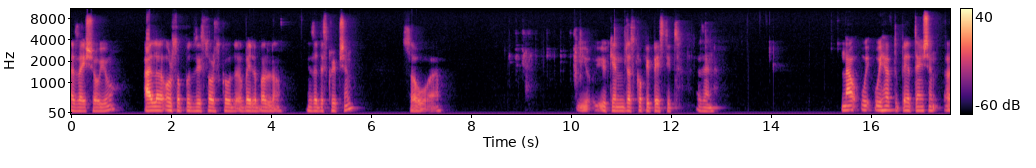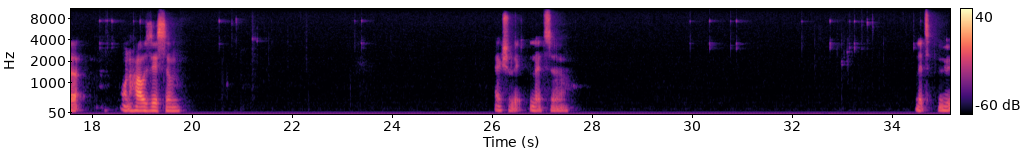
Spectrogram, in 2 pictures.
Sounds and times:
Speech: 0.0s - 5.7s, 6.7s - 7.4s, 10.1s - 13.0s, 15.4s - 17.8s, 18.6s - 19.8s, 26.1s - 27.6s, 34.5s - 35.1s.

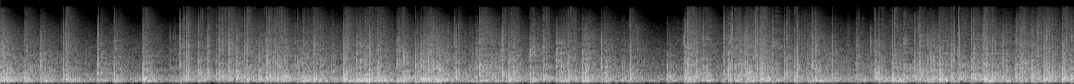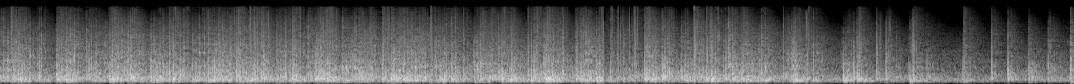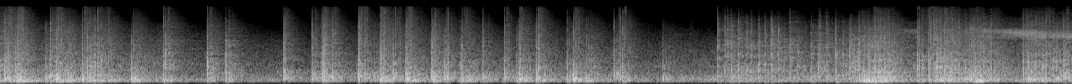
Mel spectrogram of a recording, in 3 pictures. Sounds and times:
Fireworks: 0.0s - 32.2s.

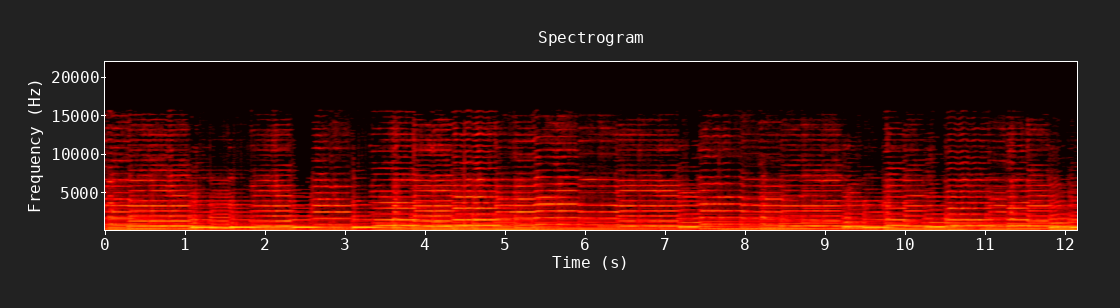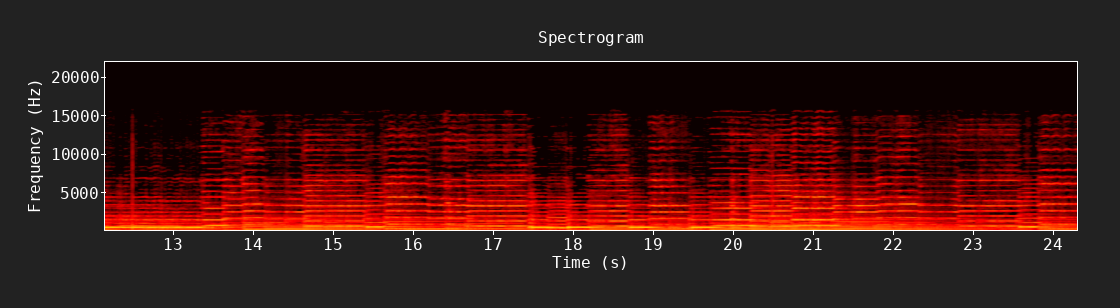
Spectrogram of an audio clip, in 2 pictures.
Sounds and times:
Folk music: 0.0s - 24.3s.

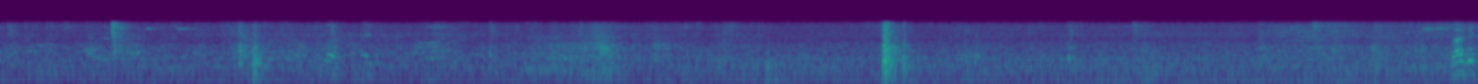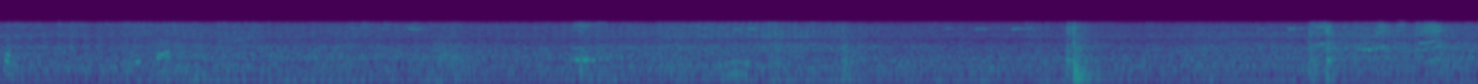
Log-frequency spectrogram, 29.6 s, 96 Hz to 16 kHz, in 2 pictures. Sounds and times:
Truck: 0.0s - 29.5s.

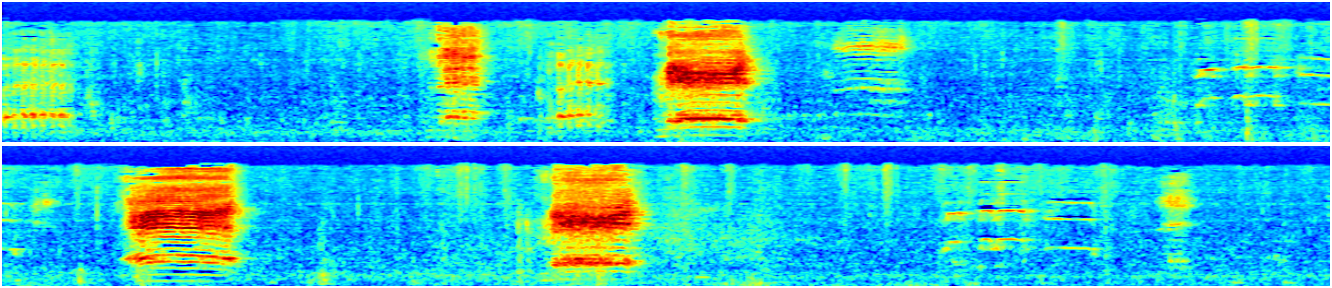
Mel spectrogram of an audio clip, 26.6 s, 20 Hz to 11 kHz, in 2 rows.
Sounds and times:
Livestock, farm animals, working animals: 0.0s - 26.5s.

